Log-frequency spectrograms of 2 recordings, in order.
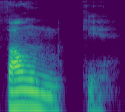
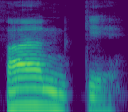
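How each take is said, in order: First: Faunque said slowly with au; teacher says it slowly for learners. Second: Fanke said slowly with a plain a; teacher says it slowly for learners. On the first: Slow au take. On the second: Slow plain take. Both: Shown as a demonstration. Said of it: "Y ahora lentamente".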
